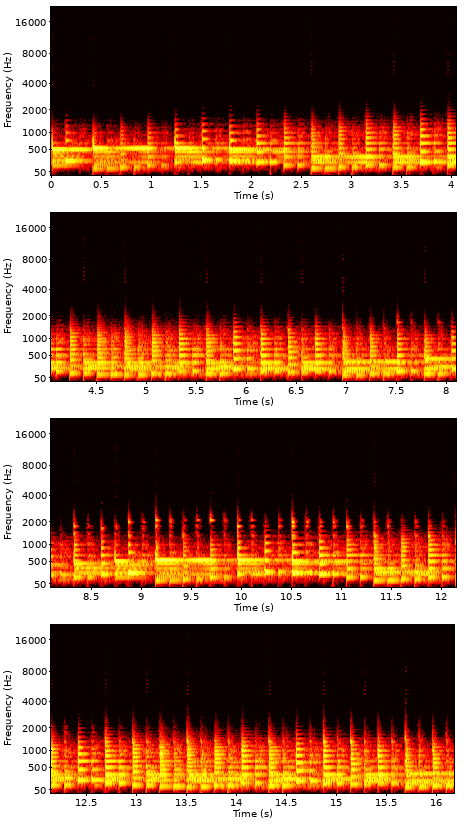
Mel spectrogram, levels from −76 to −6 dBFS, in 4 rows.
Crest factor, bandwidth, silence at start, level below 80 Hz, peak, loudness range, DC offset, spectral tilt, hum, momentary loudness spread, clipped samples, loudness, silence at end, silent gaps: 20 dB; 5.4 kHz; 0 s; -56 dBFS; -2 dBFS; 2 LU; under 0.1%; -11 dB/octave; none; 4 LU; under 0.1%; -24 LUFS; 0 s; none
